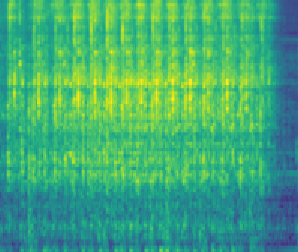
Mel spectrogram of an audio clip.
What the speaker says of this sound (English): I'm going to sew a second row of stitching.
